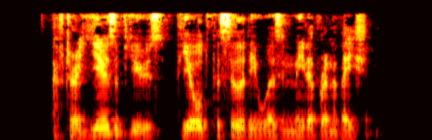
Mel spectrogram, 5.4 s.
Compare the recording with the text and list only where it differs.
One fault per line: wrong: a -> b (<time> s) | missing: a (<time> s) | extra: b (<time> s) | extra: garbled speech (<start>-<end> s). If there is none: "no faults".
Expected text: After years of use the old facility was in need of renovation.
no faults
